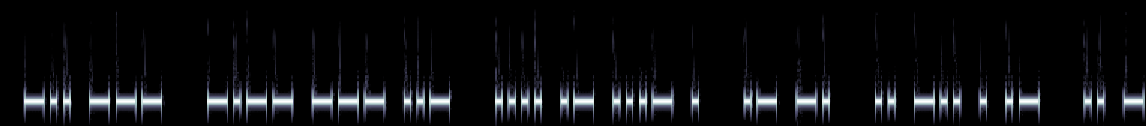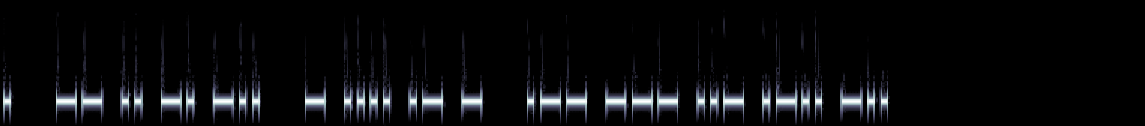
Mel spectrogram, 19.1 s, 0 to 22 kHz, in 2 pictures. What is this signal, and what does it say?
Morse code, heard as a keyed tone, about 22 wpm, 700 Hz. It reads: DO YOU HAVE AN IDEA IN MIND THAT WOULD
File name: Sets of 9 Words - 22wpm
